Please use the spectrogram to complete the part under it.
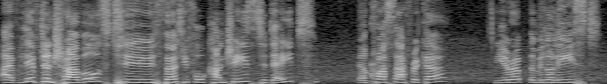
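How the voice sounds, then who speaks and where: A woman from the UK and Zimbabwe, a native Shona speaker, giving a motivational storytelling talk with deliberate phrasing and emphatic pauses. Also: high-pitched, bright, forceful tone, a little hiss or hum, poor audio. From United Kingdom and Zimbabwe. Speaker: keynote speaker at a business event.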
